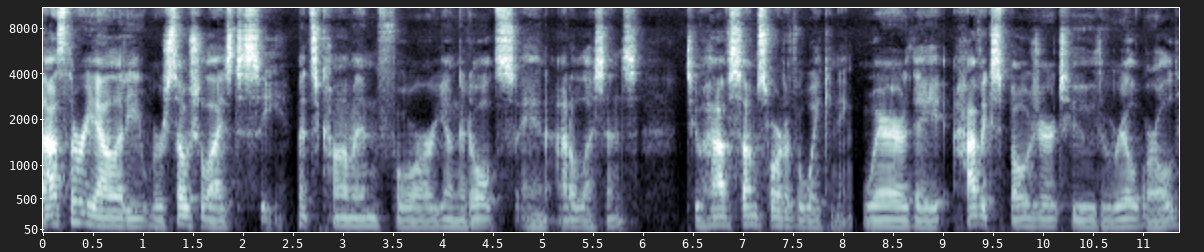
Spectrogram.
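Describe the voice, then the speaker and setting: A man with a bright, sharp tone and a fairly low pitch speaks at a fairly slow pace with hardly any pauses, in a very clean recording with a silent background. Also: ordinary pitch variation. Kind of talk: motivational podcast storytelling.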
